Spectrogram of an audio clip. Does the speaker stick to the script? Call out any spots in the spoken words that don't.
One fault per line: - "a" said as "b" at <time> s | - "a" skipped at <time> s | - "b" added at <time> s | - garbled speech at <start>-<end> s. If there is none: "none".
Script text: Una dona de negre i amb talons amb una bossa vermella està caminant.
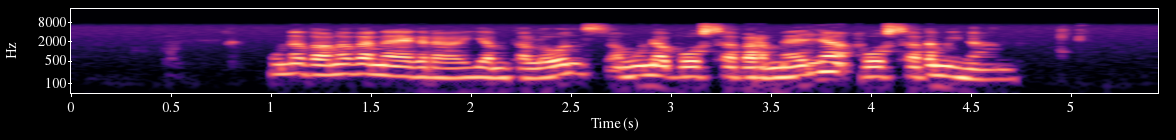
- "està" said as "bossa" at 4.0 s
